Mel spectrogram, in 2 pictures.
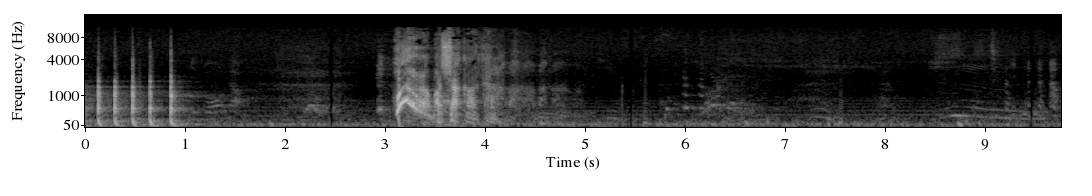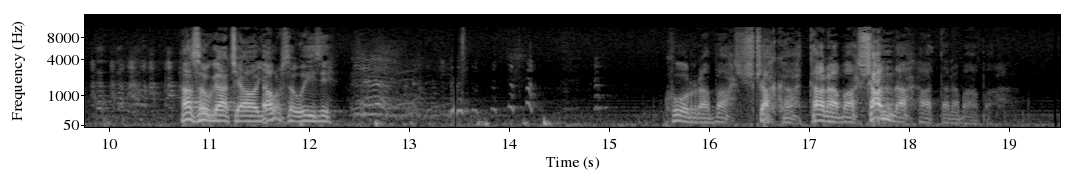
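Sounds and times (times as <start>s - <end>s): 
sharp evenly spaced knocks: 0.0s - 1.1s
speech: 3.4s - 4.4s, 10.7s - 12.3s, 15.6s - 18.8s
laughter: 4.0s - 5.0s, 5.8s - 6.6s, 9.0s - 11.0s, 12.4s - 15.1s.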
